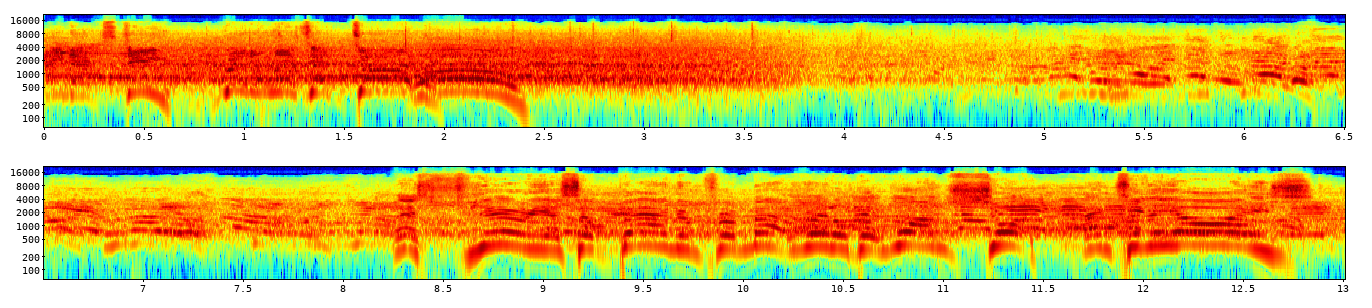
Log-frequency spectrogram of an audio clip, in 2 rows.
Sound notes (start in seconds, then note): 3.7 crowd cheering; 4.8 crowd chatter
